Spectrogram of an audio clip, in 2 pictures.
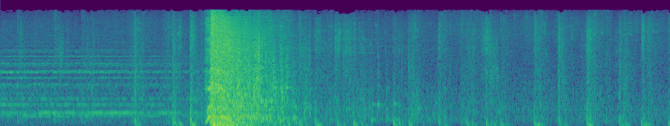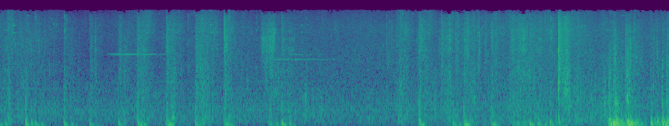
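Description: Heavy footsteps crunch on dirt and stone.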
